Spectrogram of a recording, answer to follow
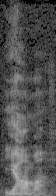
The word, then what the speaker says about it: llama: Uh two L's. Two L's is a Y. Yeah, two L's is a Y in Spanish.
